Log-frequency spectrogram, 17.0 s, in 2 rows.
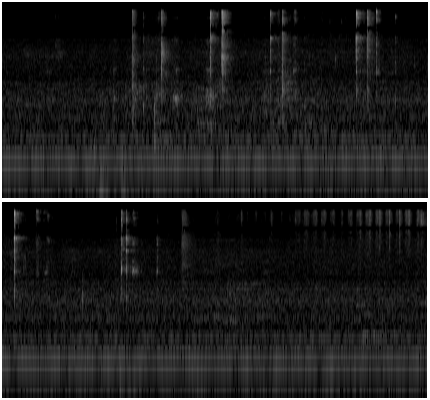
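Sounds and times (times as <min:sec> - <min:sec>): low steady hum: 0:00.0 - 0:17.0
spoon clinking against mug: 0:10.9 - 0:11.7.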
